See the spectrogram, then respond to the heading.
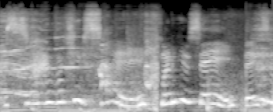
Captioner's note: laughing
